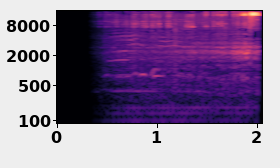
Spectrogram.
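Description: Playground zip line trolley rolling along its steel cable, a steady low rumble that starts about half a second in and grows louder as the rider picks up speed.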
